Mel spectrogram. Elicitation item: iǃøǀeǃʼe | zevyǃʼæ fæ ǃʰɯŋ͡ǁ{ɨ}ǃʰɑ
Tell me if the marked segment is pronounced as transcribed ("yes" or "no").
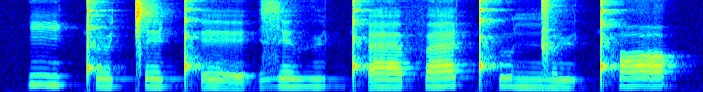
no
